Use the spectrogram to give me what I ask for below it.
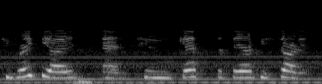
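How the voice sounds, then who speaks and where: A young woman reading dirty jokes aloud in a halting, giggly way, on a lo-fi home recording with hum. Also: sits high, steady tone.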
